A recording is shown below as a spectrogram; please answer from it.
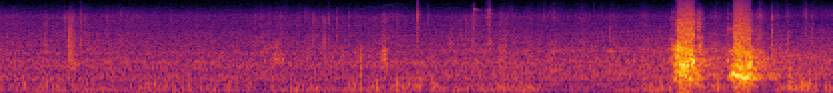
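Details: After a quiet stretch of low rustling, Sadie, a dog worked up about a squirrel she cannot see, fires off two quick, loud barks about half a second apart near the end.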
